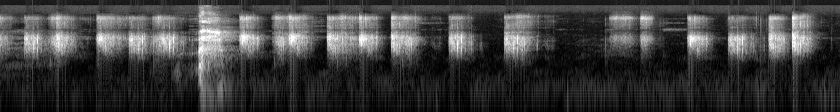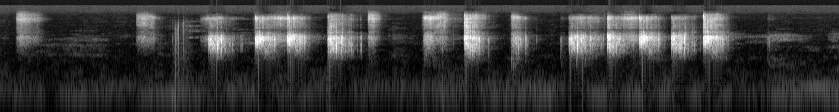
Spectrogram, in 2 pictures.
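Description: Dirt blocks crunch in quick bursts as they are placed and broken.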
